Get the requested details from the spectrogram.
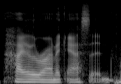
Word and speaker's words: hyaluronic acid: She taught us all how to say it. Hyaluronic acid. – Yep, that's it.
